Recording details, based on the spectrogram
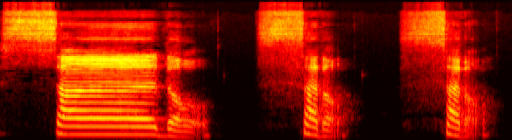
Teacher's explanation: So you could say subtle, subtle, but in American English, I'm from America, in American English, this T becomes a flap T.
